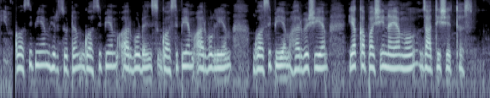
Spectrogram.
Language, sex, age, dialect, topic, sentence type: Marathi, female, 18-24, Northern Konkan, agriculture, statement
